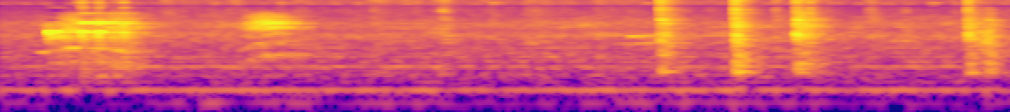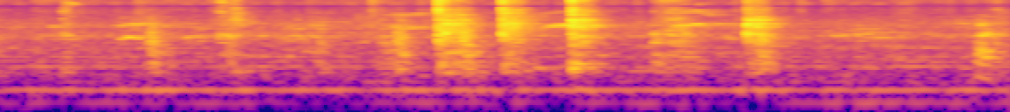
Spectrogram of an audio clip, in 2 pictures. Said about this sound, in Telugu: పచ్చి కొబ్బరి కొంచెం బ్రౌన్ కలర్ అయ్యేంత వరకు కలుపుకోవాలి.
